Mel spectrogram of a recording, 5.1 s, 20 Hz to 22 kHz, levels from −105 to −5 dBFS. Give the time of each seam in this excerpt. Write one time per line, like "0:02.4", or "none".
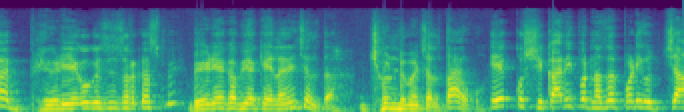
0:01.3
0:02.6
0:03.6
